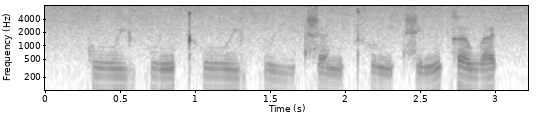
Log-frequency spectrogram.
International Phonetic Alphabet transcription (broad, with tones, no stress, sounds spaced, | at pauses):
k uː˨ j kʷ ɪ˨˧ ŋ t̪ʰ uː˨ j kʷ iː˨˩ t͡s ɐ˨˩ n t̪ʰ ʊ˨˩ ŋ t͡s ɪ˨˥ ŋ k ɐ˧ w ɐ˥ t̚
